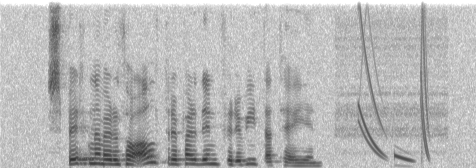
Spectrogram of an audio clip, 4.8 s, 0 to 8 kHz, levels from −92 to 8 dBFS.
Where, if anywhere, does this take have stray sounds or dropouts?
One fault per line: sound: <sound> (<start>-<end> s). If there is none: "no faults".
sound: chirp (3.6-4.3 s)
